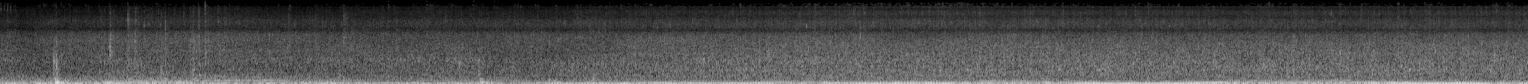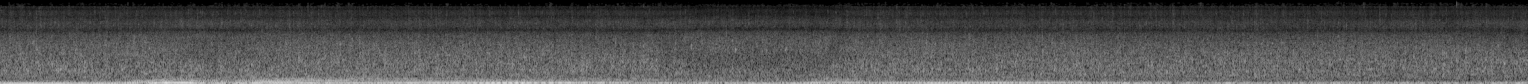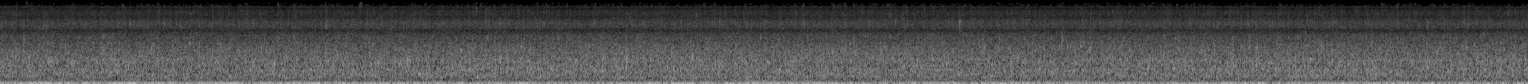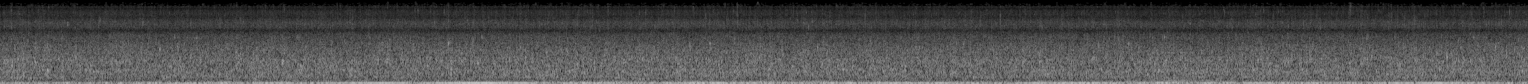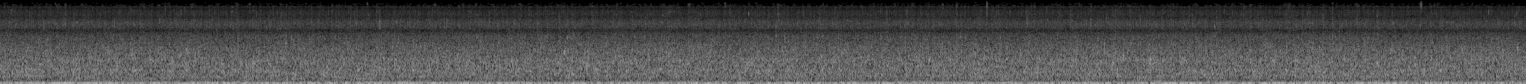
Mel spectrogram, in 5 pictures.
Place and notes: refrath, im letsch, holzbrücke, kleiner bach
abfahrt eines pkw, das plätschern des abfliessenden baches unter der brücke, morgendliche vögel udn mückenschwärme im sonnenlicht
soundmap nrw - social ambiences - sound in public spaces - in & outdoor nearfield recordings11:24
